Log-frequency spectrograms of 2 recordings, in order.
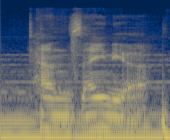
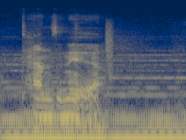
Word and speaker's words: Tanzania: then we're flying to depending on where you're from Tanzania or Tanzania I think the British say Tanzania but the South Africans Americans say Tanzania um which is a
